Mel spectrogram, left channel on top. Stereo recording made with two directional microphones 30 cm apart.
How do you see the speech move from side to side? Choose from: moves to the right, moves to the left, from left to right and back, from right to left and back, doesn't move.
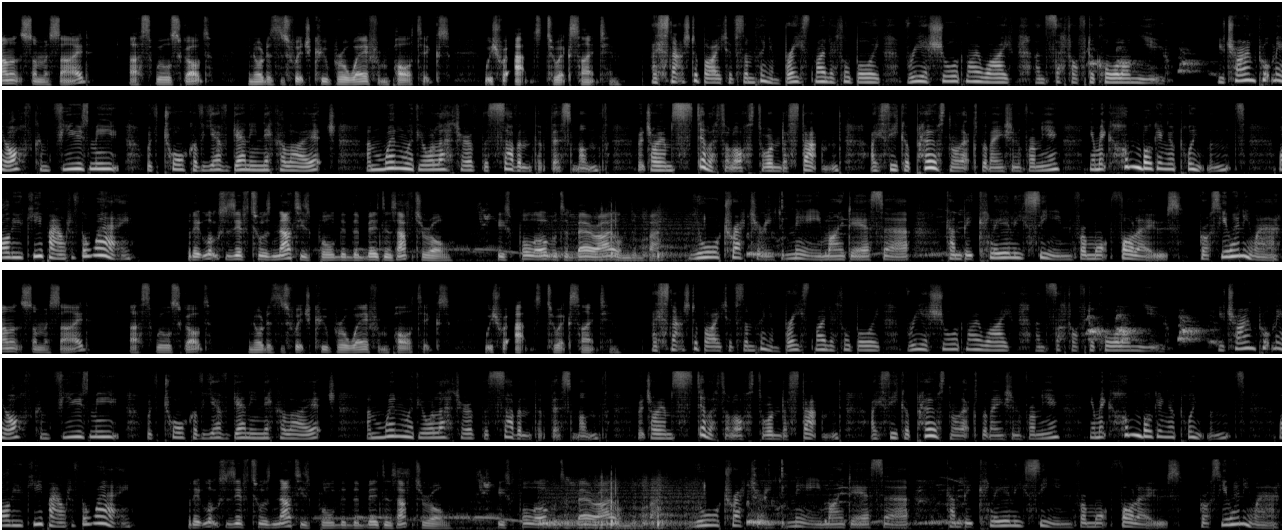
doesn't move.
